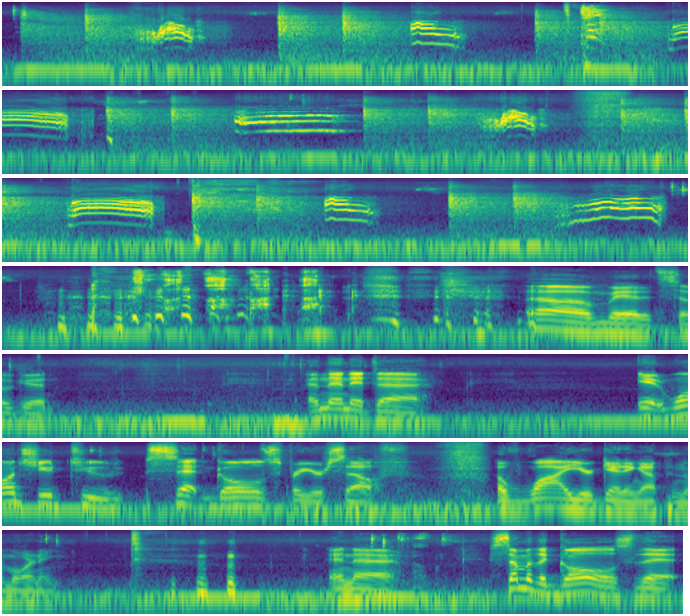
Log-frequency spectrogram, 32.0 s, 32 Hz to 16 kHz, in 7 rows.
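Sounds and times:
sharp rapid clicks: 0:00.0 - 0:13.9
steady low hum: 0:00.0 - 0:31.9
alarm sound of cat yowls and meows: 0:00.7 - 0:01.6, 0:02.4 - 0:03.2, 0:03.8 - 0:08.4, 0:09.3 - 0:10.2, 0:11.2 - 0:12.1, 0:12.7 - 0:13.8
laughter: 0:10.2 - 0:11.3, 0:14.0 - 0:17.8, 0:28.3 - 0:29.1
speech: 0:14.5 - 0:18.8, 0:20.3 - 0:21.2, 0:22.5 - 0:27.9, 0:28.6 - 0:31.9.

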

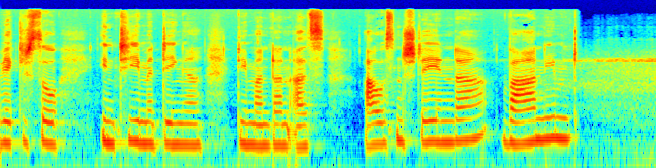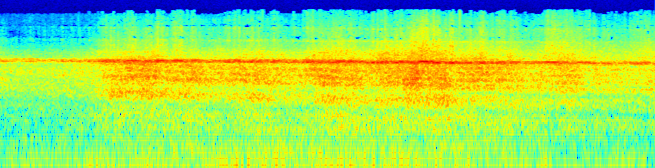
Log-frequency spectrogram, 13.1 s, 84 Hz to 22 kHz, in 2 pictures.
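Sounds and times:
speech: 0:00.0 - 0:05.8
airplane engine roaring at an airport: 0:05.8 - 0:13.1.

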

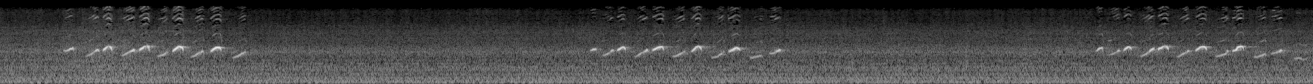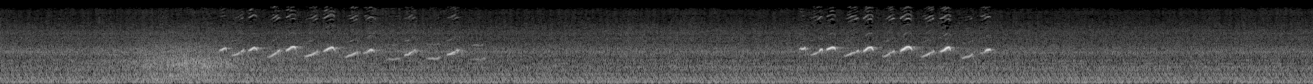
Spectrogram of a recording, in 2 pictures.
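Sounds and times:
Hwamei whistling song: 0:00.5 - 0:02.6, 0:05.8 - 0:08.0, 0:10.9 - 0:13.3, 0:15.2 - 0:18.2, 0:21.0 - 0:23.2.

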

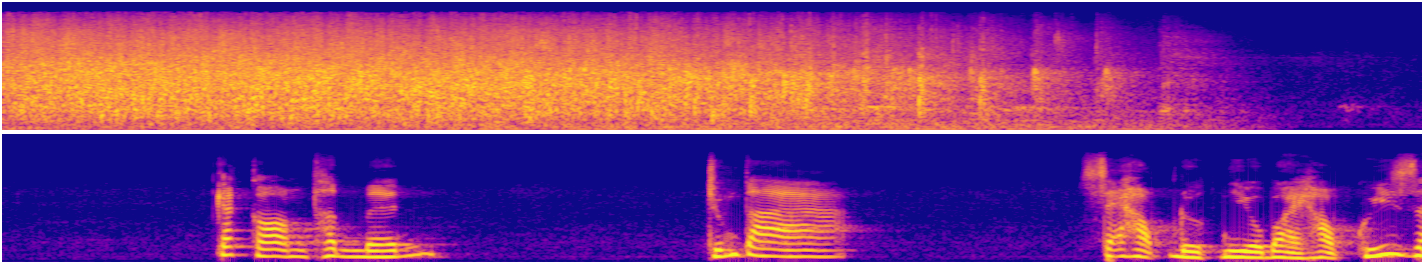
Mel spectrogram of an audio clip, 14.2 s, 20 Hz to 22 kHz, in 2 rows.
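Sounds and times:
applause from an audience of children at a summer retreat talk: 0:00.0 - 0:06.3
speech: 0:08.3 - 0:09.4, 0:10.6 - 0:11.4, 0:12.5 - 0:14.2.

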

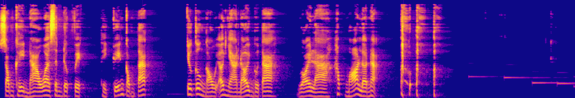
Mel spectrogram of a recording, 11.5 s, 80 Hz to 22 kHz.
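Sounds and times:
speech: 0:00.0 - 0:03.1, 0:03.7 - 0:07.6
man coughing after choking on his own saliva: 0:08.0 - 0:09.0.

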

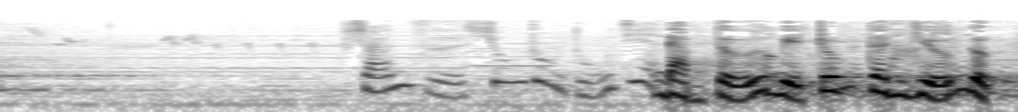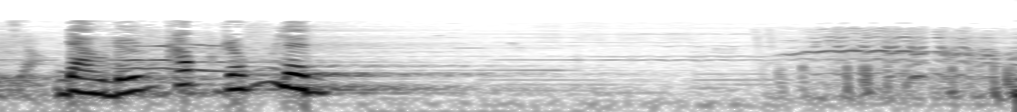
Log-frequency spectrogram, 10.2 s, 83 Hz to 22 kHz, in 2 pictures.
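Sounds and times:
faint tonal background: 0:00.0 - 0:09.6
speech: 0:01.7 - 0:06.9
horse ridden in haste whinnying: 0:08.8 - 0:10.1.

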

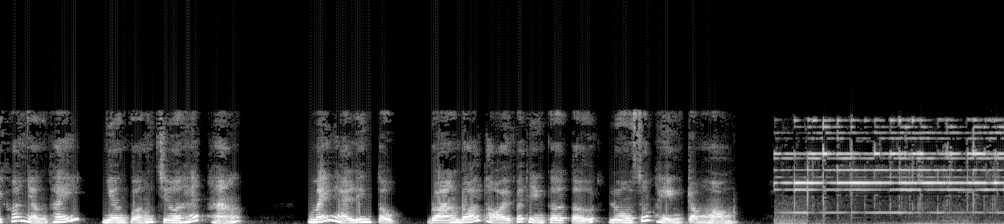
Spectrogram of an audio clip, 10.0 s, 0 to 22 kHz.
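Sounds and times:
speech: 0:00.0 - 0:02.5, 0:03.1 - 0:07.4
old dull-gold metal bell hanging under a door ringing: 0:07.8 - 0:10.0.

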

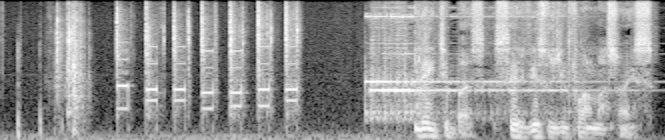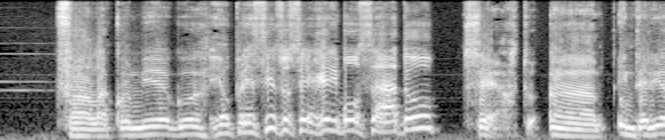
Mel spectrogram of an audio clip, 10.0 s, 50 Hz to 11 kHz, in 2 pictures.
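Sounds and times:
telephone touch-tone dialing beeps: 0:02.8 - 0:05.4
speech: 0:03.1 - 0:09.9.

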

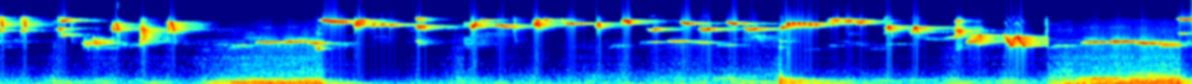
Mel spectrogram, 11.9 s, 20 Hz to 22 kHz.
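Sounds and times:
orange-headed thrush song of high chirping and whistled notes: 0:00.0 - 0:11.9
low rumbling noise: 0:02.0 - 0:03.5, 0:10.5 - 0:11.9.

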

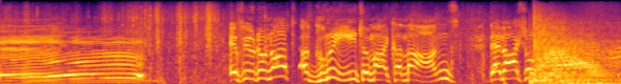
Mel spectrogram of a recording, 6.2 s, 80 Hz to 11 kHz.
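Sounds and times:
cow mooing: 0:00.0 - 0:01.4
speech: 0:02.4 - 0:06.1.

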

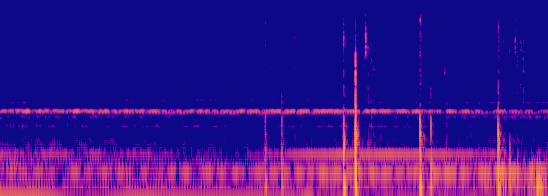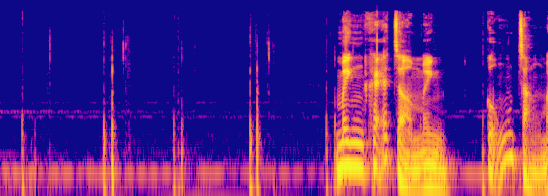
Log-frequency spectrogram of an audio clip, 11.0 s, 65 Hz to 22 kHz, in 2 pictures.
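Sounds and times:
footsteps clomping on a boat deck: 0:02.7 - 0:08.9
speech: 0:08.9 - 0:10.9.

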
